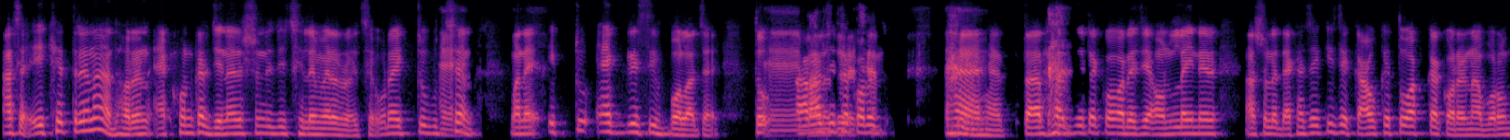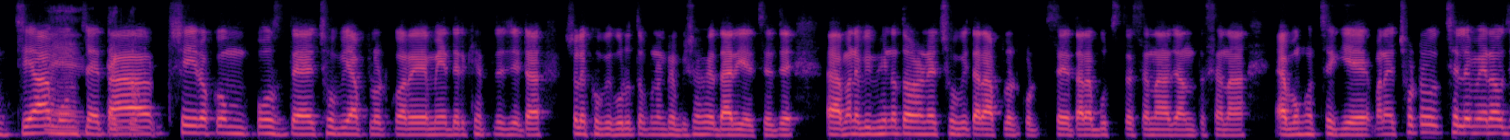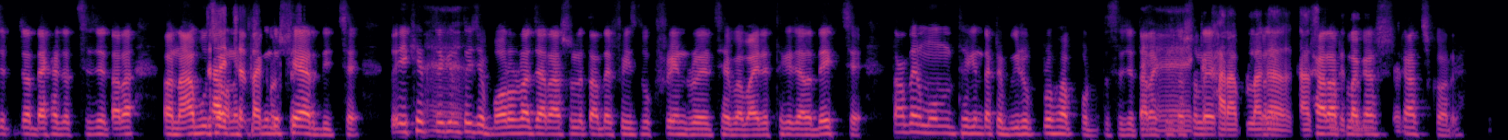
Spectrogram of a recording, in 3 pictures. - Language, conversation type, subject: Bengali, podcast, প্রযুক্তি কীভাবে আমাদের সামাজিক জীবনে সম্পর্ককে বদলে দিচ্ছে বলে আপনি মনে করেন?
- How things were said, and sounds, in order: other background noise; chuckle; throat clearing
